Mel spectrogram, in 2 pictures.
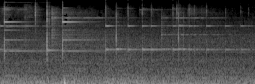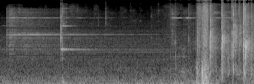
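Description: A mallet instrument rings out with slow, sparse notes outdoors.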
